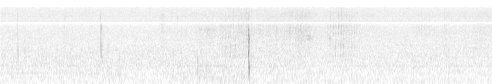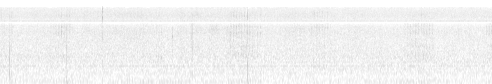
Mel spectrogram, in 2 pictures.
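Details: Female domestic cat purring indoors while enjoying her fuzzy blanket; a soft, low, steady rumble that continues throughout, with a few faint clicks and rustles.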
